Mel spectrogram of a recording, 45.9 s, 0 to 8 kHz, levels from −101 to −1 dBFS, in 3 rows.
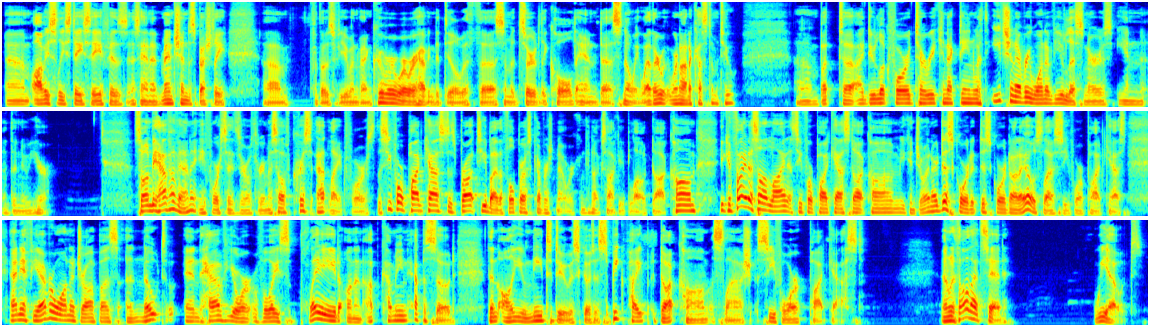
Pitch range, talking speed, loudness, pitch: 90-135 Hz, 180 wpm, -19 LUFS, 110 Hz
